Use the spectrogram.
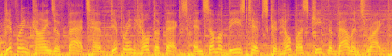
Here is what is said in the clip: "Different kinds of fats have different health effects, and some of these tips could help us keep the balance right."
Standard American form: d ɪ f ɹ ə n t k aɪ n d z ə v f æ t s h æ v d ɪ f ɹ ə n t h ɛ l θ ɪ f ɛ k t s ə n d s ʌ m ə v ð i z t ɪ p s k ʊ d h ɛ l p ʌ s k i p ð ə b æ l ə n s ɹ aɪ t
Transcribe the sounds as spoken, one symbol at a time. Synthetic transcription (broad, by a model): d ɪ f ɹ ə n k aɪ n d z ə v f æ t s h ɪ v d ɪ f ɹ ə n t h ɛ l θ ɪ f ɛ k t s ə n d s ʌ m ə v ð i z t ɪ p s k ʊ d h ɛ l p ʌ s k i p ð ə b æ l ə n s ɹ aɪ t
